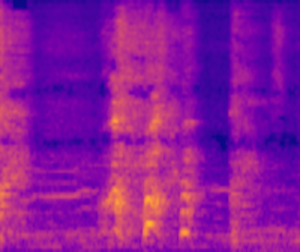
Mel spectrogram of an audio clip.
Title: Girl coughing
